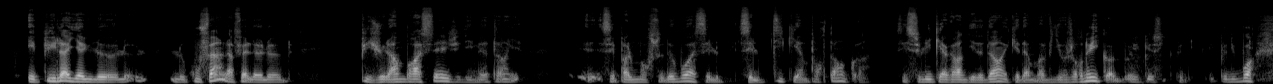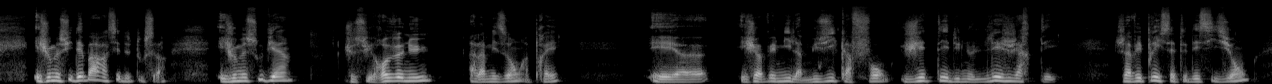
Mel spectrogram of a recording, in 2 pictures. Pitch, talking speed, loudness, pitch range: 130 Hz, 215 wpm, -29 LUFS, 115-160 Hz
